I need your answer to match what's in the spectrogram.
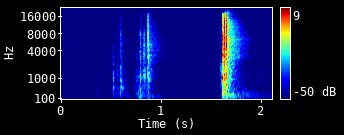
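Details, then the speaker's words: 1969 Dodge Coronet 500 sedan (318 V8, 904 auto) under restoration, door closing: a couple of soft thuds then one crisp latch clack; clean single catch showing the door is lined up and not sagging. "Hear that noise? That's just the sound of the latch."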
